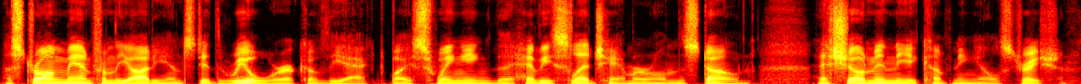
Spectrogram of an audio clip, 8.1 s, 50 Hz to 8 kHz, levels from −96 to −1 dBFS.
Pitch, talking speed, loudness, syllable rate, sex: 120 Hz, 205 wpm, -19 LUFS, 5.6 syllables/s, male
